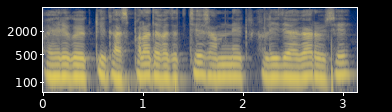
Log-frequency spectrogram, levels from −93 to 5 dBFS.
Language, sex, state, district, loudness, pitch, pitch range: Bengali, male, Assam, Hailakandi, -16 LUFS, 140 Hz, 135-150 Hz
